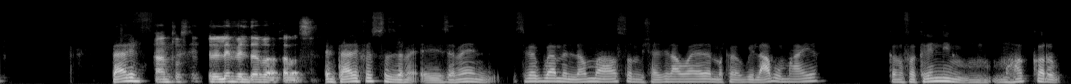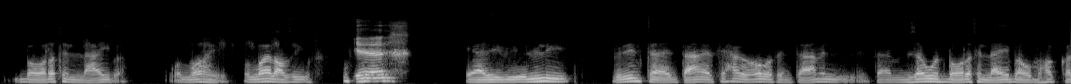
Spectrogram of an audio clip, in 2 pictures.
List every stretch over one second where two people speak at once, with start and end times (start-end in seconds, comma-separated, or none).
none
